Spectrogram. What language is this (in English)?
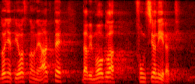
Croatian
